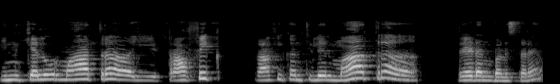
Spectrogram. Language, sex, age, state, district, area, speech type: Kannada, male, 18-30, Karnataka, Kolar, rural, spontaneous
